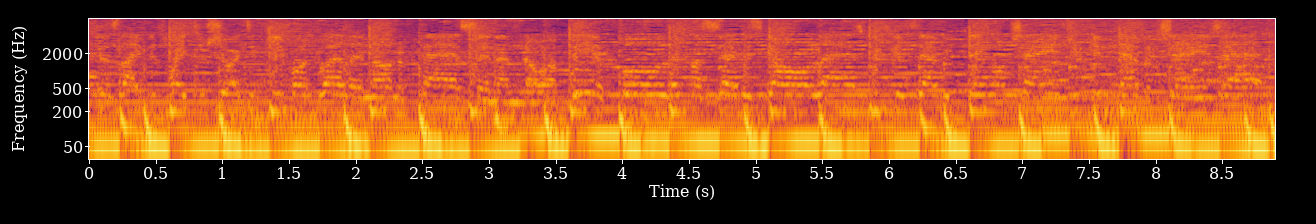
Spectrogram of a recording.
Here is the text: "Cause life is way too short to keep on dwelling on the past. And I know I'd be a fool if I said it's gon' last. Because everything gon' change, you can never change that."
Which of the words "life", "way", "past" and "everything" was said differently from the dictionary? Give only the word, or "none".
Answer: past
